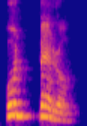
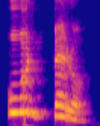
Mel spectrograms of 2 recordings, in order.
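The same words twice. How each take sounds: First: Said in the usual way. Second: Slow, barking delivery like a woof; louder, dog-like woof. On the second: Shown as a demonstration. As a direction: bark the words like a dog. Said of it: "sounds like we're trying to woof like a dog".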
